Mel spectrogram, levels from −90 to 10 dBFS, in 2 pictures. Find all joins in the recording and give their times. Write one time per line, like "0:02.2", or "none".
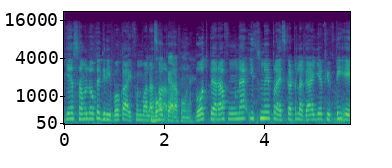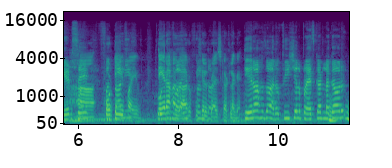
none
